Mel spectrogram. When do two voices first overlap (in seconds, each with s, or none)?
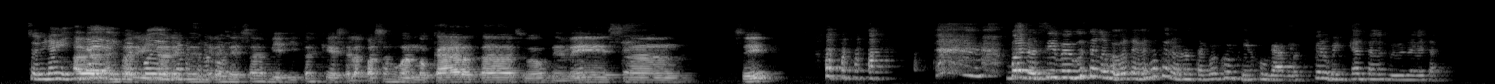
0.7 s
